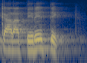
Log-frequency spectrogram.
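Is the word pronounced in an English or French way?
French. The word is pronounced the French way. It is how a learner says it at first. The speaker calls it wrong. "Votre audio, c'est caractéristique. Est-ce que c'est la même chose? Non"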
